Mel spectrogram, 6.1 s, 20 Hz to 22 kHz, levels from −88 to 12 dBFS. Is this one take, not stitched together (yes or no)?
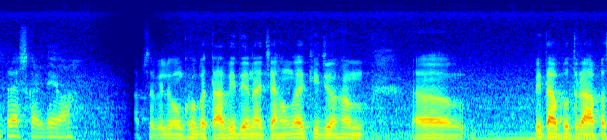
no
